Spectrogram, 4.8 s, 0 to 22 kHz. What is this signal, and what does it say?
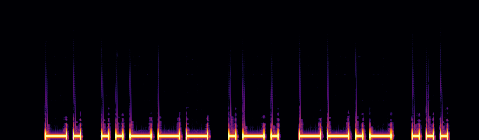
Morse code, heard as a keyed tone, about 17 wpm, 700 Hz. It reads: N2RQS
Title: USA Call Signs Repeated 2x 17wpm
